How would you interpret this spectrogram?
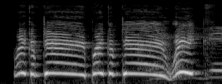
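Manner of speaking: very high, loud crowing call; rooster crow. A narrator's reading. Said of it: "stretched out his neck and crowed".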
